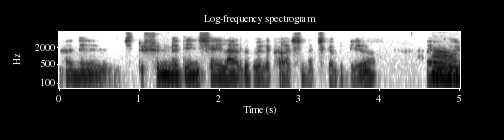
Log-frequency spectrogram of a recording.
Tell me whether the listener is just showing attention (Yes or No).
Yes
